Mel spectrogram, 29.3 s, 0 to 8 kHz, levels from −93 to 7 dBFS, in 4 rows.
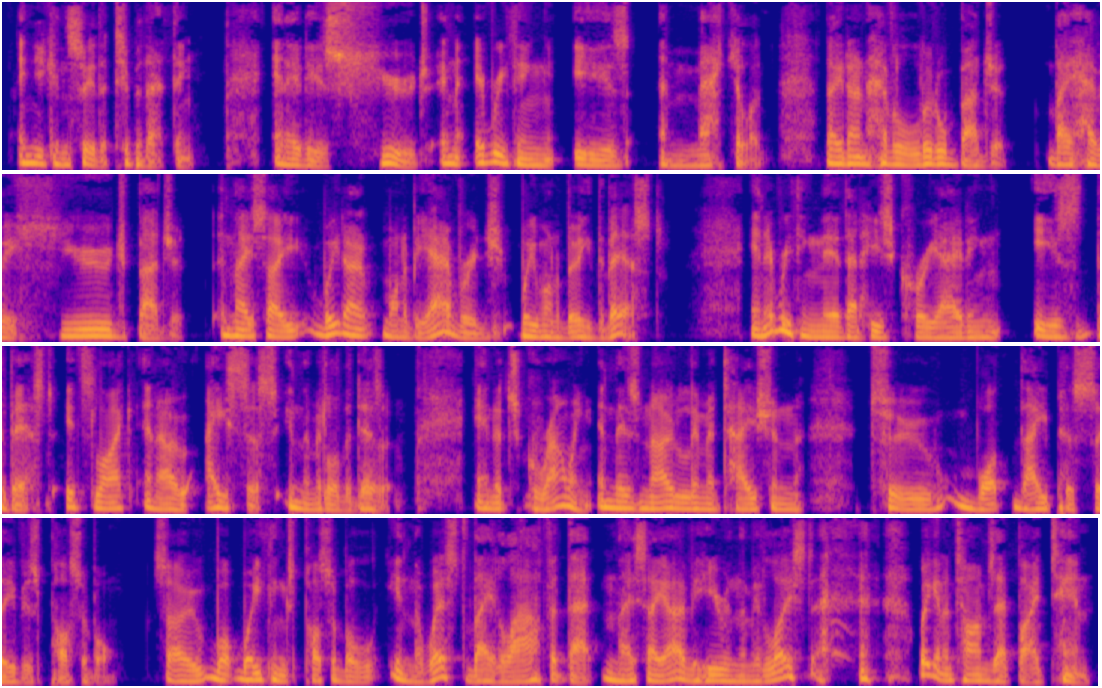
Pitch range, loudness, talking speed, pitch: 95-125 Hz, -19 LUFS, 215 wpm, 110 Hz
